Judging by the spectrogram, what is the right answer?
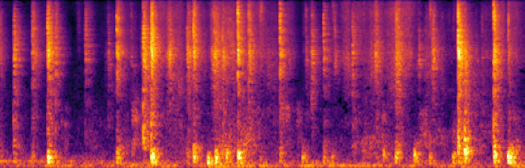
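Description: Crinkling plastic and small clicks from handling a new wristwatch, its protective plastic film being peeled off and its strap being fastened on the wrist; irregular crackles throughout.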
